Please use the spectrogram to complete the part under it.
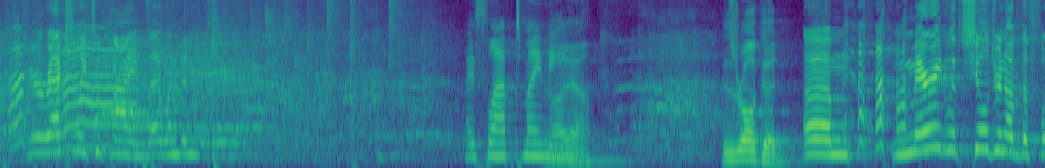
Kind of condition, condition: setting, live audience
